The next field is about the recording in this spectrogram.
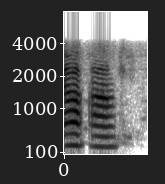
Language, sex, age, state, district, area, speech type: Assamese, female, 18-30, Assam, Sivasagar, rural, conversation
